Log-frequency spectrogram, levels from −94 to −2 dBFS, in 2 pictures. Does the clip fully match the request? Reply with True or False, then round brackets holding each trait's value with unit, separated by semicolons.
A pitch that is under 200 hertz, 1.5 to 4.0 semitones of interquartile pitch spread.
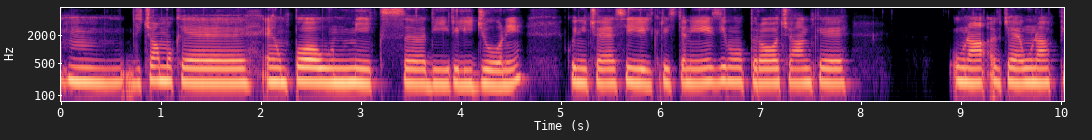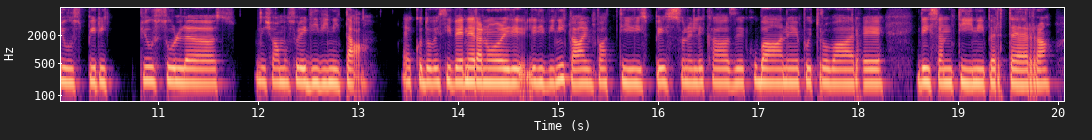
False (190 Hz; 0.9 semitones)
